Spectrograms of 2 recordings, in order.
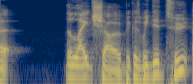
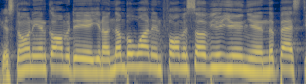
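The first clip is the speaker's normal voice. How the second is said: high-pitched, hammed-up street pitch; over-the-top hawking; 11 semitones higher than usual. Flyering strangers for comedy show, over the top. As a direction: sell it like a mock barker. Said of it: "go over the top".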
